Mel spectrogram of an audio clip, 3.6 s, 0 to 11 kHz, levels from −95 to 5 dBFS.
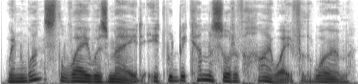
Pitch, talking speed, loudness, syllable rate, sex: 125 Hz, 270 wpm, -16 LUFS, 5.6 syllables/s, male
